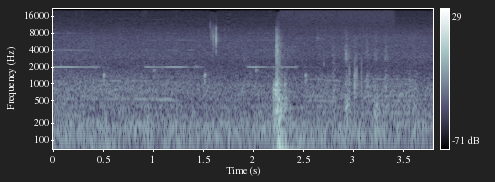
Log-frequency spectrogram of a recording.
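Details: Kia EV9 power tailgate closing while the rear hatch button is pressed and held (releasing stops it as a safety feature); short high beeps about every half second over a low steady motor drone, normal closing.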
